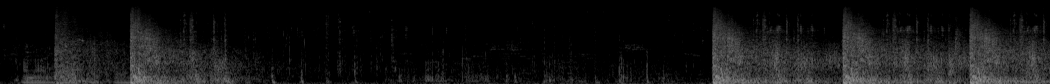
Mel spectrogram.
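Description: Gunfire in the video game Call of Duty: Modern Warfare Remastered during a 1v1 match: loud, dense bursts of automatic fire come in separate volleys, with quieter game sounds between them.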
